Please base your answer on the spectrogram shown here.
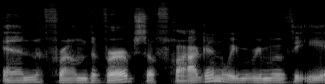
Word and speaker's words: fragen: new verb the verb fragen fragen fragen means to ask the stress is on the FR fragen fragen fragen we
